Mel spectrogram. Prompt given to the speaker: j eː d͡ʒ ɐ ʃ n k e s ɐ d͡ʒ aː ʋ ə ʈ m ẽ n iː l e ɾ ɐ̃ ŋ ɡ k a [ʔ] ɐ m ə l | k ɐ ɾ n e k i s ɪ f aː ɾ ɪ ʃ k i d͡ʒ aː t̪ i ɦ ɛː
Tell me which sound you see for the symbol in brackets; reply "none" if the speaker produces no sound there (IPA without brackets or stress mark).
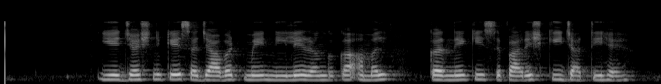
ʔ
